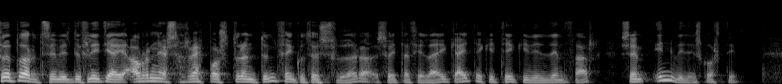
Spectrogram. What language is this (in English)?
Icelandic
